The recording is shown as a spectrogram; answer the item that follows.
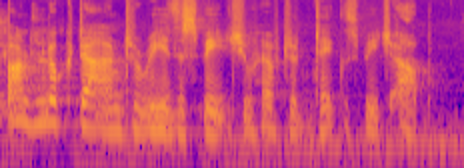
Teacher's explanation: There's a tightness in the jaw. The Queen's lips are quite close together, and the vowel sounds are articulated at the front of the mouth. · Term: the Queen's English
